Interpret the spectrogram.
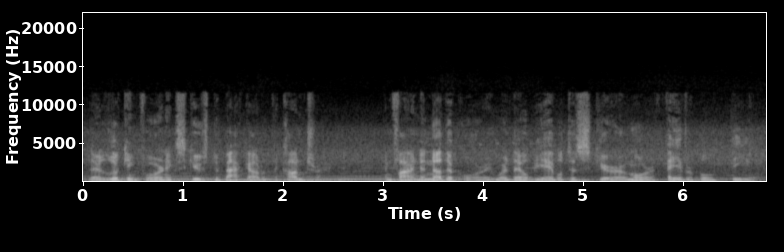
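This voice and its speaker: An actor as a troubled medieval lord, measured. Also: male voice, medium pitch, music in the background, lightly acted. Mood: cynical. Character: troubled medieval lord, wary, suspicious of profiteering. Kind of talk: cinematic game dialogue.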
